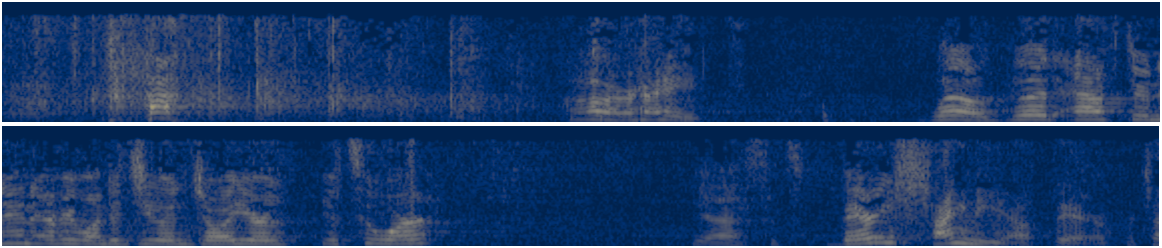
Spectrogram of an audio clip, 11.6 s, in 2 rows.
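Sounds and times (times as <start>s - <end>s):
audience clapping: 0.0s - 2.9s
speech: 2.9s - 3.7s, 4.6s - 8.0s, 9.2s - 11.5s.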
